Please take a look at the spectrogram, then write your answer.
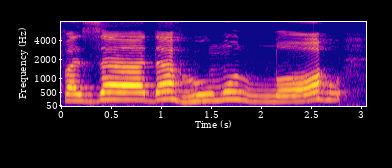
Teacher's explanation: لفظ اللہ کے لام سے پہلے پیش موٹا پڑھیں گے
